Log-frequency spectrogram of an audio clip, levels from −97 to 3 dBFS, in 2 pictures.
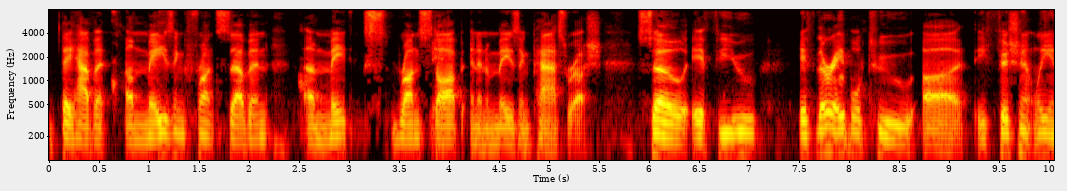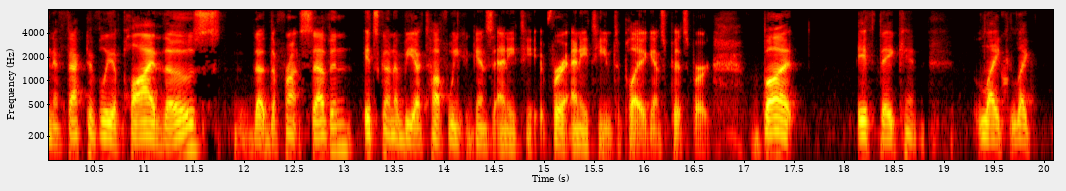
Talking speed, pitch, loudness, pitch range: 160 wpm, 105 Hz, -30 LUFS, 95-110 Hz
